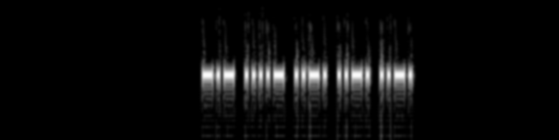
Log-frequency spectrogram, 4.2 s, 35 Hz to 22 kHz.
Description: Morse code, heard as a keyed tone, about 46 wpm, 700 Hz. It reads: K4FFF
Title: USA Call Signs - 5 Characters - Repeated 3x - 45wpm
